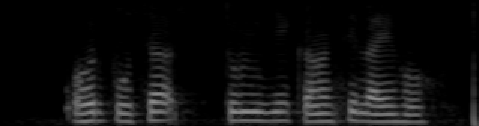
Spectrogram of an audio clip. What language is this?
Hindi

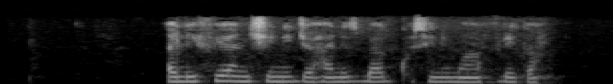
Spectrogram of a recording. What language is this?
Swahili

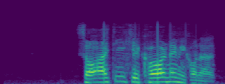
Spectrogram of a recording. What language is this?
Persian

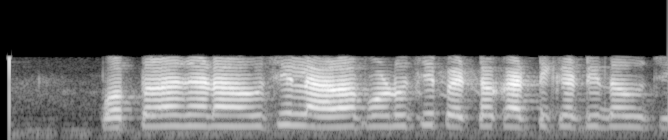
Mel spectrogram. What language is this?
Odia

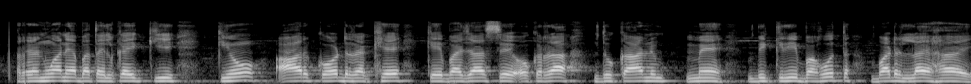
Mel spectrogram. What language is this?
Magahi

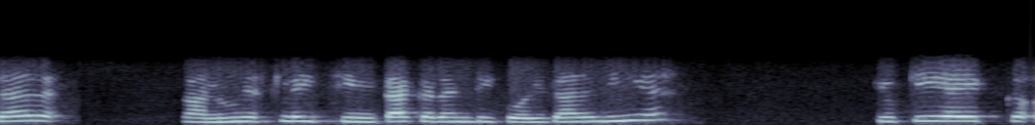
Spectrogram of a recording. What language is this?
Punjabi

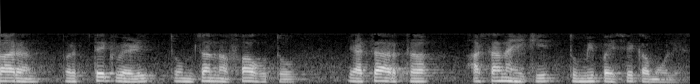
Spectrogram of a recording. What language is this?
Marathi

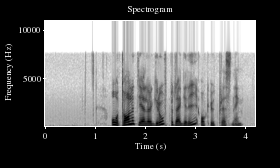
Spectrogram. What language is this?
Swedish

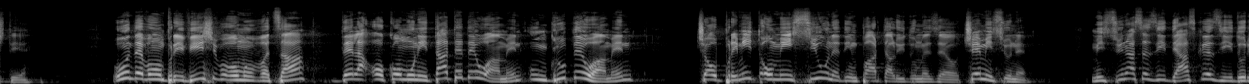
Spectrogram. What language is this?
Romanian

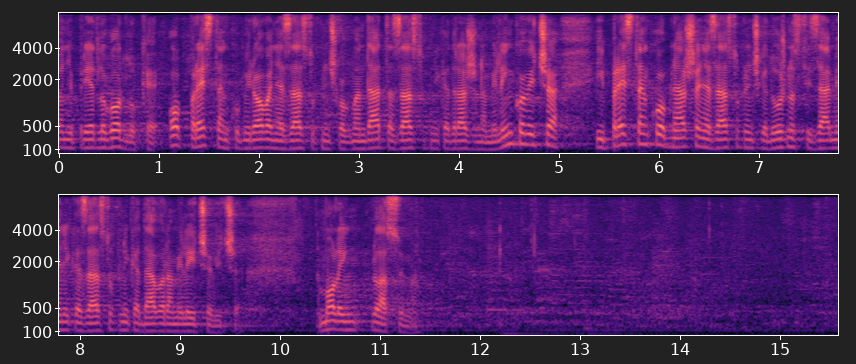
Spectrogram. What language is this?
Croatian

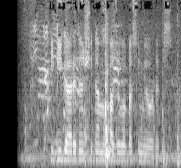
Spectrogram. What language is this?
Georgian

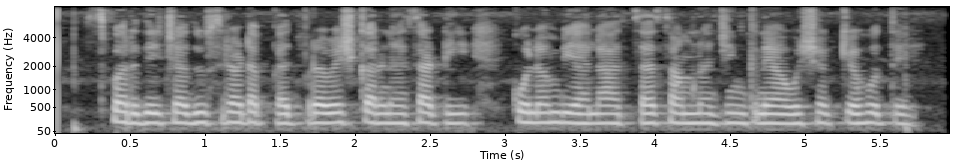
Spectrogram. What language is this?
Marathi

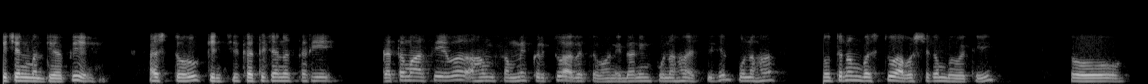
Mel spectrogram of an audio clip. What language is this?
Sanskrit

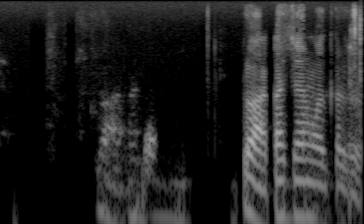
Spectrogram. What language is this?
Gujarati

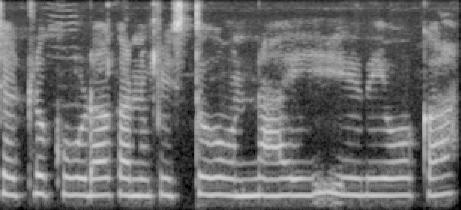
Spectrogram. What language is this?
Telugu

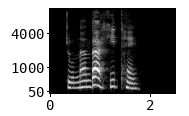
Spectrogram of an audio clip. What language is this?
Huautla Mazatec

